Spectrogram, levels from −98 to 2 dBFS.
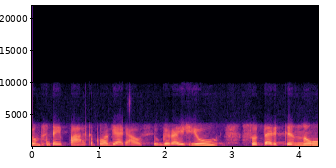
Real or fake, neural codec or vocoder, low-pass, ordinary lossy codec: fake; vocoder, 22.05 kHz, 80 mel bands, WaveNeXt; 9.9 kHz; AAC, 64 kbps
